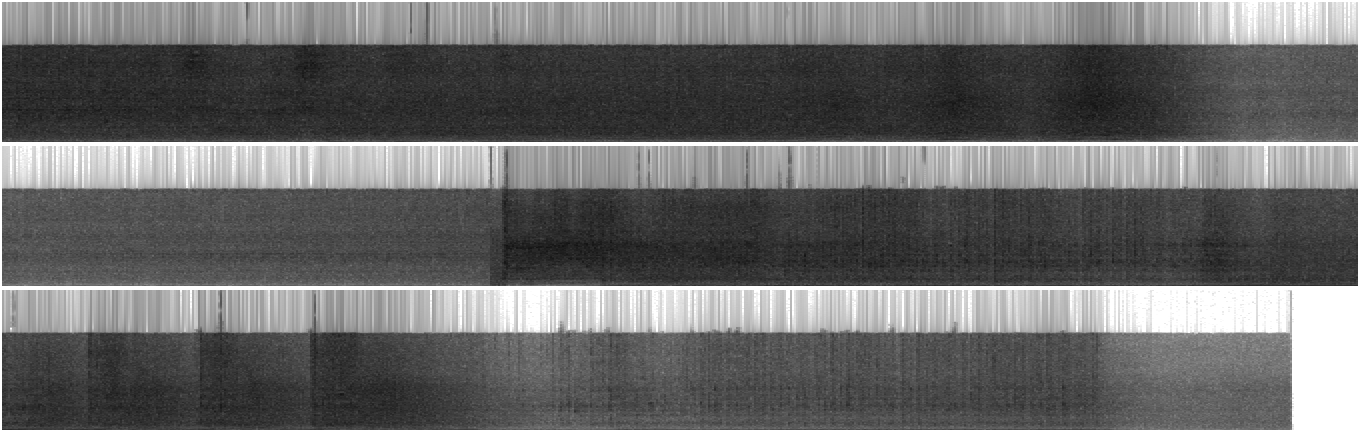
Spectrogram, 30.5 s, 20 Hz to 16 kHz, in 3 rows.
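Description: The 1966 Ford Mustang's 302 Windsor small-block V8 runs through its dual exhaust and is blipped through several revs. It is heard first at the engine bay and then, after a sudden jump in loudness about halfway through, at the tailpipes, with more revs before it settles to a steady idle.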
